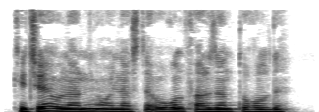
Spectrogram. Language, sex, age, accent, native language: Uzbek, male, 18-24, Sirdaryo, Uzbek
